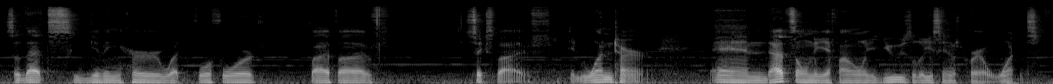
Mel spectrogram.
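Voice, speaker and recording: Gaming YouTuber, male, deep dark voice, laid-back rambling commentary. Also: slow, faint music behind. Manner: relaxed, rambling, self-correcting. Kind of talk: casual gameplay commentary.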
